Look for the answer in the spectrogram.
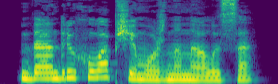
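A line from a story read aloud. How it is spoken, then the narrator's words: Chuckle. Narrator (Russian): хохотнула Лина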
